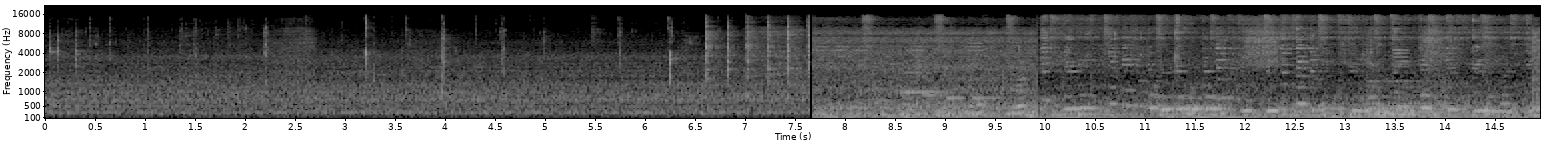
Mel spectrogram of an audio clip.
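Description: A steady restaurant background hum with occasional light clinks of tableware, then a quick run of sharp clicks. A little past halfway, background music with a steady low beat and a plucked melody begins and continues.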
